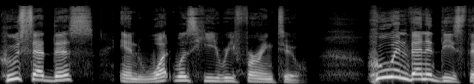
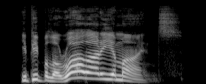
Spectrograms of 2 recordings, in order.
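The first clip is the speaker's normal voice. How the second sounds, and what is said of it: Puts on an accent. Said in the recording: “I'm trying to do it with an accent.”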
